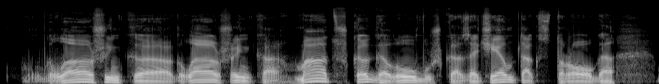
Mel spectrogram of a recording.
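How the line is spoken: Frightened slurred mumble. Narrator (Russian): бормотал коснеющим языком Николай Иванович, испугавшийся, рассвирепевший супруги

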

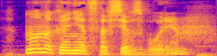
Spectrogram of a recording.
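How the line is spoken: Tired. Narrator (Russian): устало проговорил Дженкинс

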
